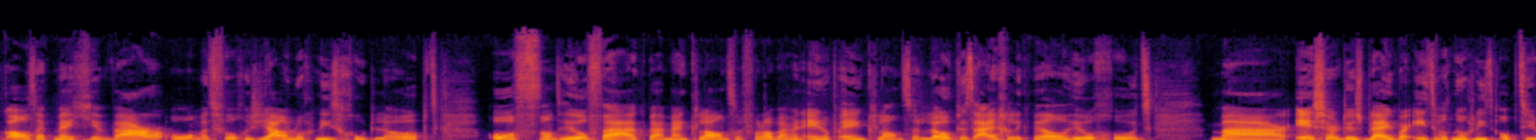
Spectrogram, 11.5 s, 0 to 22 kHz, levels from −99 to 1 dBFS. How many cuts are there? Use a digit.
0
